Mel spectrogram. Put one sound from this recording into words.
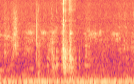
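Seashells clink softly as a hand brushes them.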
